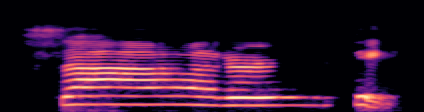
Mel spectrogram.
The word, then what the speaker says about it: Saturday: sonido más fuerte t pero en el inglés tiene un sonido suave y cuando lo mezclamos con una vocal se vuelve como la pronunciación de una r suave Saturday SAT entonces la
